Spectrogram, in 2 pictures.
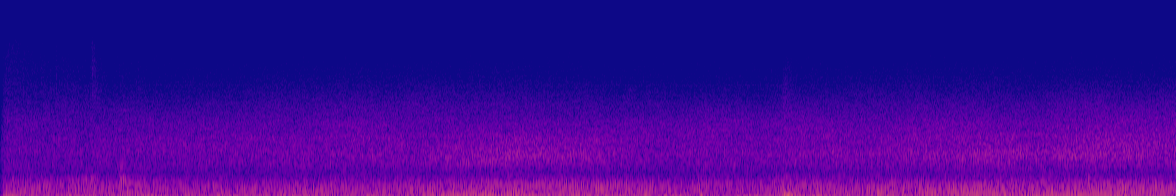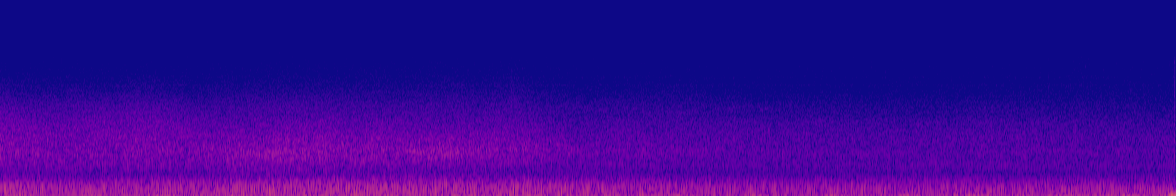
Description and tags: conservatory ambiance recording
